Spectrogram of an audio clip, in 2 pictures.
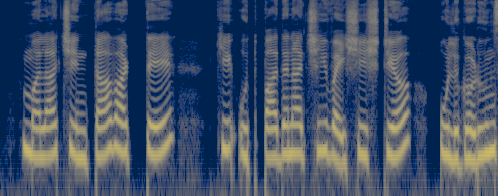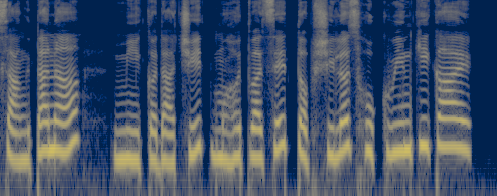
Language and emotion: Marathi, fearful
